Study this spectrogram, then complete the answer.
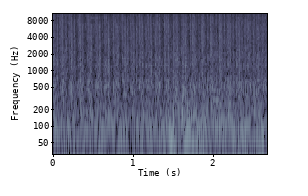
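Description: Rapid machine gun fire in a first-person shooter game, a dense unbroken burst of loud gunshots filling the whole stretch with no talk.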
